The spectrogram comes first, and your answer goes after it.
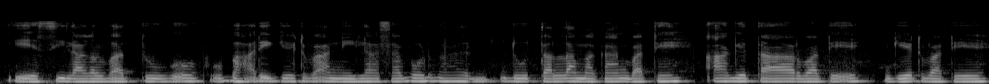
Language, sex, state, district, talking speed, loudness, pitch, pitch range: Bhojpuri, male, Uttar Pradesh, Deoria, 125 wpm, -30 LUFS, 135 Hz, 135-140 Hz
